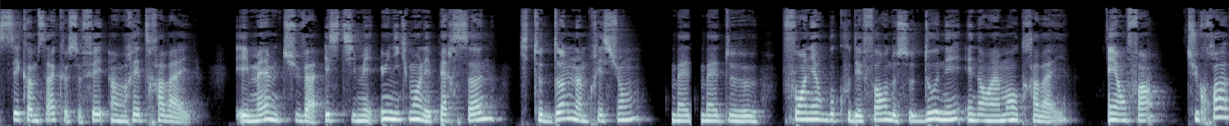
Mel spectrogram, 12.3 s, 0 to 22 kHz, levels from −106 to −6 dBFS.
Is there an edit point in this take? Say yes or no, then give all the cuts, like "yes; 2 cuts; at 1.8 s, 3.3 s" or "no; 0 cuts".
yes; 1 cut; at 6.9 s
